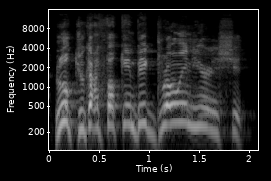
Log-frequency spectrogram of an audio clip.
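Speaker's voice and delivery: put-on high comic Mexican accent; hammed-up Mexican-accented heavy; Mexican tough guy. Plays Mexican tough relative.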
